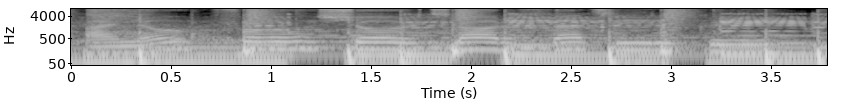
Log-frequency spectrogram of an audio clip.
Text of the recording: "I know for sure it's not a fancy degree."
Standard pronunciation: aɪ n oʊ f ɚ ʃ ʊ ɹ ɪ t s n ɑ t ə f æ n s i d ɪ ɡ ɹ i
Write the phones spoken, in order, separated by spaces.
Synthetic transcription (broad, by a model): aɪ n oʊ f ɚ ʃ ʊ ɹ ɪ t s n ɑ t ə f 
